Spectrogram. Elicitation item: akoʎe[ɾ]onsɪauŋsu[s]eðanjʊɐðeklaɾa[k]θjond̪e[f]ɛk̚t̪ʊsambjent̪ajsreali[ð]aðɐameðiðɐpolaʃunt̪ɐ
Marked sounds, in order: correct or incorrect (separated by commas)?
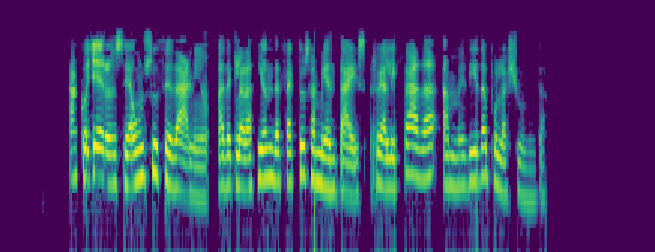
correct, incorrect, incorrect, correct, incorrect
